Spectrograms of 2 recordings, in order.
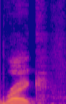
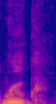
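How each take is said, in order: First: The name rhymes with 'bike'. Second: The name rhymes with 'book'. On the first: This is how other people say it. "some people say Reich" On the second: This is the speaker's preferred way. "But I like Rook"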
